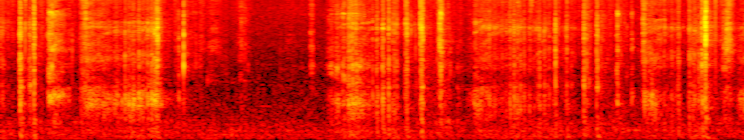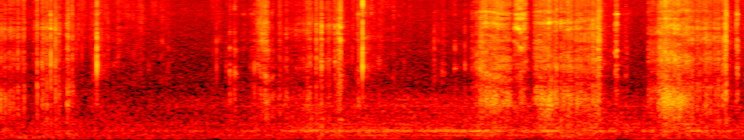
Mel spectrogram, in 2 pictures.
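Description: A solid, opaque purple oval bar of soap is held in the hand and scraped and shaved with a utility-knife blade. Bright, crisp scraping and shaving strokes come in quick, dry bursts, separated by short quiet pauses.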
